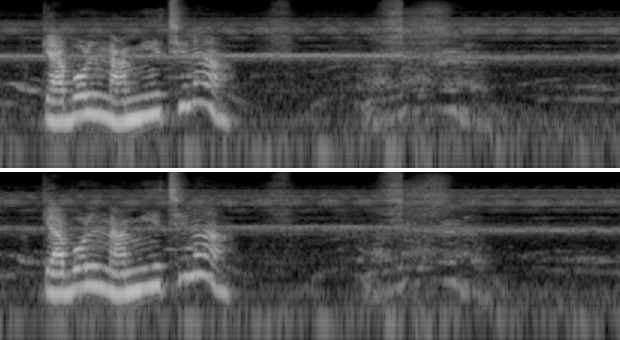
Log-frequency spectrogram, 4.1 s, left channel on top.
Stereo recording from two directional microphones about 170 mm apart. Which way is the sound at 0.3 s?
30° right (ahead or behind).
